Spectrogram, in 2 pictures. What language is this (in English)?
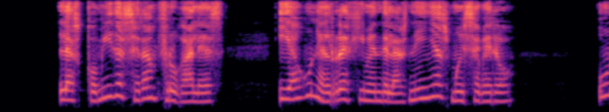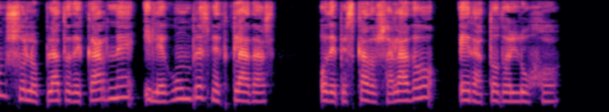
Spanish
